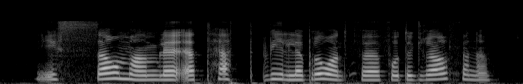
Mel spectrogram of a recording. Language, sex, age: Swedish, female, 28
